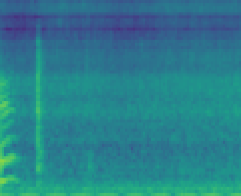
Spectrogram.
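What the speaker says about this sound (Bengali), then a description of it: "এখন আমি হাফ চামচের মতন হলুদ ঢেলেছি, একটু নেড়ে দিব" Turmeric stirred into radish frying in a pan makes a soft sizzle with one sharp spoon scrape near the start, under a low steady hum, close and fairly quiet.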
